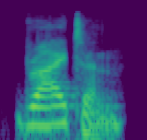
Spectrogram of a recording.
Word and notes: brighten: Indian

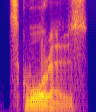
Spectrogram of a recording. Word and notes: squarrose: British English

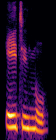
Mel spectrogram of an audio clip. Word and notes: eighteenmo: Indian

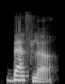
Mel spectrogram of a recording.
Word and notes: baffler: Indian

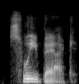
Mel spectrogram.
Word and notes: zwieback: American English

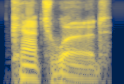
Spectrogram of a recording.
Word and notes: catchword: British English

